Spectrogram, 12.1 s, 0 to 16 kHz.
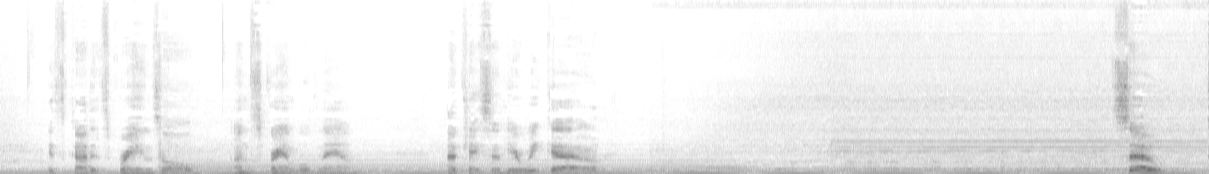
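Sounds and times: coffee machine motor hum: 0.0s - 12.0s.

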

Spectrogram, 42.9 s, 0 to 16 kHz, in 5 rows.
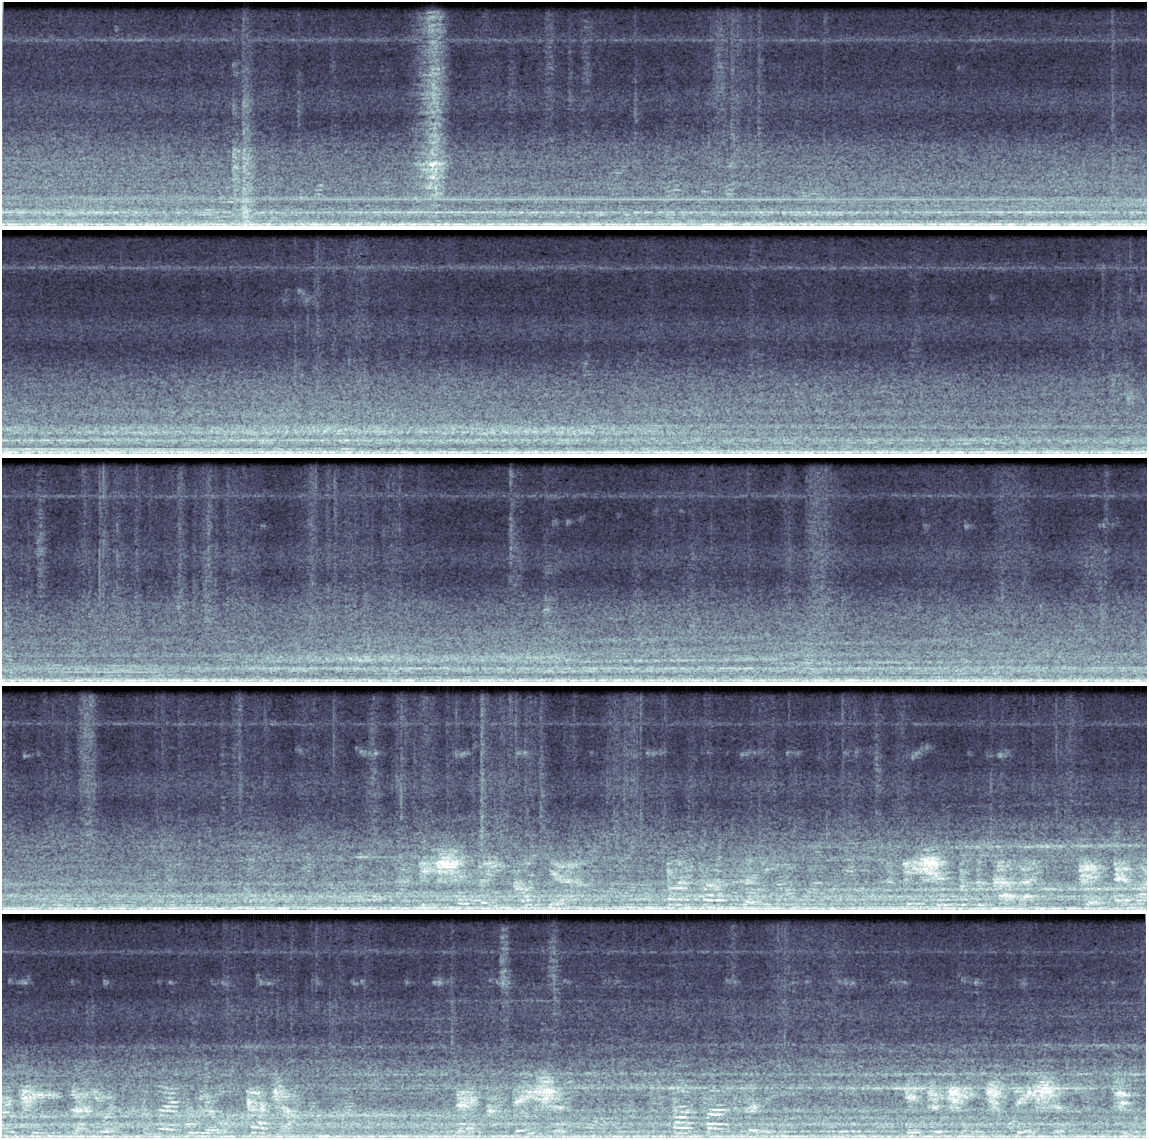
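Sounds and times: train interior rumble: 0.0s - 42.9s.

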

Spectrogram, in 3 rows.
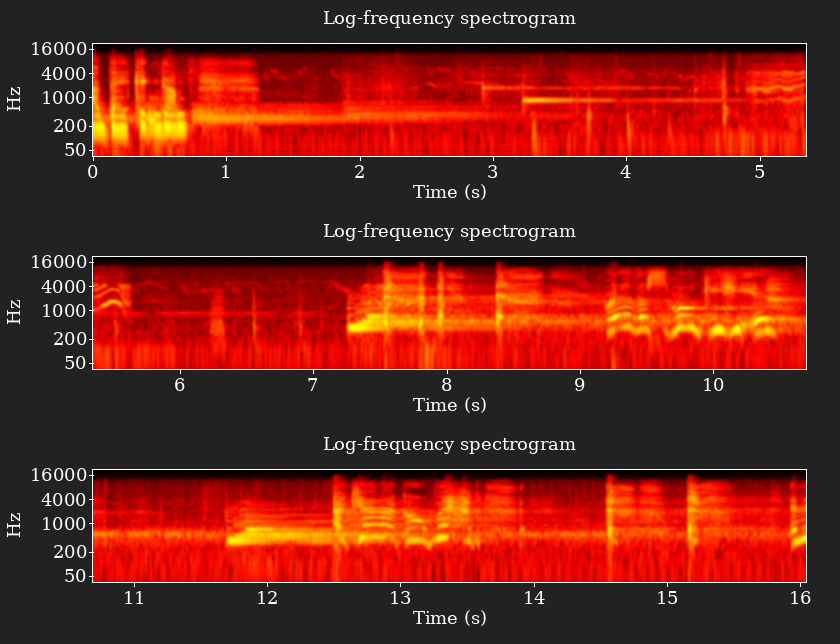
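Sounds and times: soft background music: 0.0s - 4.9s, 7.2s - 14.5s.

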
